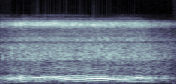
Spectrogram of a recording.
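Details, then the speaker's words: Snoring during sleep, in a context where snoring can be a sign of sleep apnea. Sleep apnea is described as upper-airway collapse during sleep, linked to stroke. "for many people the sound of sleep is anything but silent and"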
